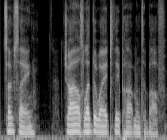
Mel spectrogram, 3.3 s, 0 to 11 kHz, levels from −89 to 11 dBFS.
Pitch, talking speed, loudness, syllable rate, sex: 115 Hz, 180 wpm, -16 LUFS, 5.5 syllables/s, male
